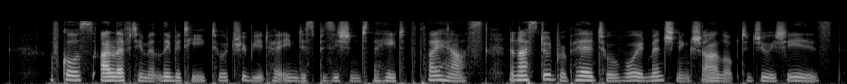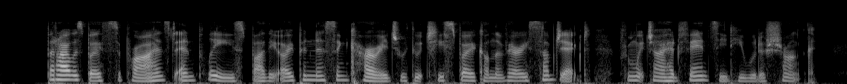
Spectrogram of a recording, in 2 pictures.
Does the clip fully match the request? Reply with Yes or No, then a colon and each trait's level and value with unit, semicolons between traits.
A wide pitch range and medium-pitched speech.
No: average, 3.4 semitones; medium, 175 Hz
